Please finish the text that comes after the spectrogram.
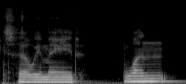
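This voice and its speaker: A man's voice: medium pitch, level tone, takes it slowly, mellow, clean tone. A man giving casual live-coding commentary, thinking aloud in a hesitant way as he works.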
